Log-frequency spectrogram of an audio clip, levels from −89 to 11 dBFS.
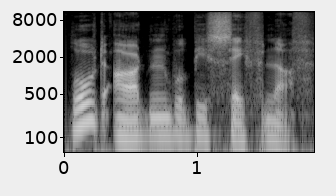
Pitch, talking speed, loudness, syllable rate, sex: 105 Hz, 190 wpm, -19 LUFS, 5.2 syllables/s, male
